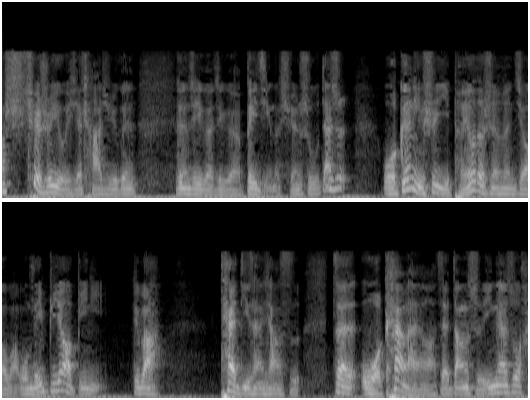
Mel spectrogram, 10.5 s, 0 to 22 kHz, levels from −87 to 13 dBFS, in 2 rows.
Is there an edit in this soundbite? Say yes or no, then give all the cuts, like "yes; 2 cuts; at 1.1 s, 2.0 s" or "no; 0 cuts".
yes; 2 cuts; at 1.7 s, 8.5 s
